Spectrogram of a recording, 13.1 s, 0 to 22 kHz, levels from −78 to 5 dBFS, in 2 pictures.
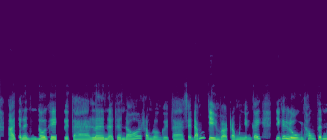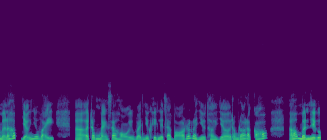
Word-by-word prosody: đó, 220 +5 +5
cho 250 - +2
nên 250 -1 +3 0.2
đôi 250 +2 +6
khi 255 0 +6 0.2
người 180 -2 0
ta 195 0 -1
lên 235 +2 +4
ở 200 - +2
trên 225 -1 -1
đó 255 +11 0
xong 250 -4 0
rồi 175 -5 -4
người 150 0 -5
ta 180 0 -3
sẽ 170 -1 -4
đắm 200 - +2 0.2
chìm 200 -5 +6
vào 170 -2 +3
trong 195 +1 -2
những 175 -1 -5
cái 265 +7 +1 0.3
những 215 0 0
cái 320 - +2
luồng 205 -8 +5
thông 265 +4 -3
tin 265 0 +2
mà 200 -7 0
nó 205 - +2
hấp 370 +9 +1
dẫn 205 +3 -2
như 285 +1 -2
vậy, 160 - -4 0.4
ờ, 190 0 -1
ở 195 +2 0
trong 245 -2 -1
mạng 165 -7 -3
xã 260 +9 -1
hội 160 -8 -5
và 175 0 -4
nhiều 180 0 -5
khi 230 - -4
người 190 -5 -3
ta 200 - -2
bỏ 185 - -4
rất 320 +4 -2
là 305 - +2
nhiều 190 -7 -4
thời 170 -1 -7
giờ 165 -1 -3
ở - - -2
trong 215 +1 -5
đó 240 +4 0
là 245 - 0
có. 325 - -1 0.4
Đó, 290 - +2
mình 250 -6 +4
thì 225 -2 +4
cũng 225 - +1
210 Hz, 270 wpm, -22 LUFS, 185-250 Hz, 0.4 s, đôi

